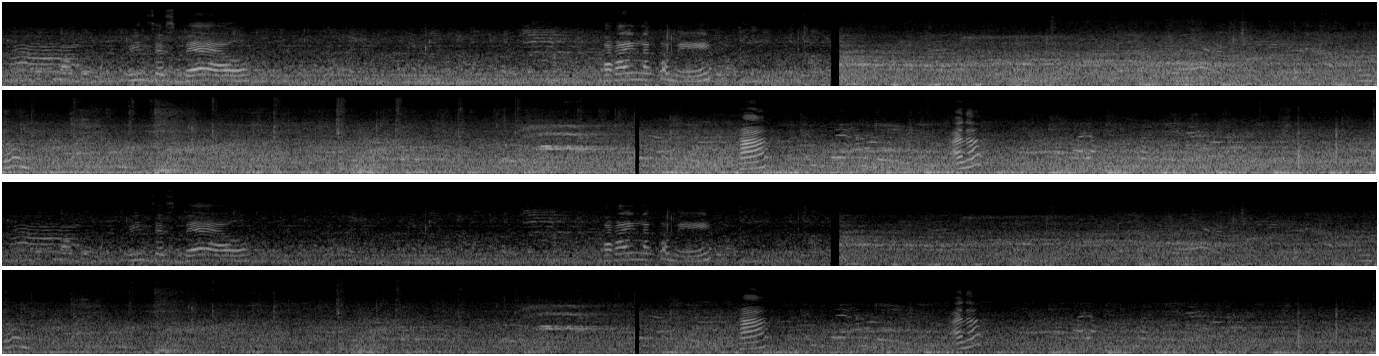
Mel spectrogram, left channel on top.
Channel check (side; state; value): right; quieter; 7.7 dB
